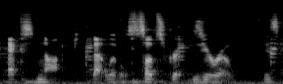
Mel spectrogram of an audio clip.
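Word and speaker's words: x₀: um position now minus the initial position pronounced x naught that little subscript zero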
